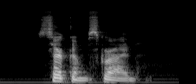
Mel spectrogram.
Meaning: 1. To draw a line around; to encircle 2. To limit narrowly; to restrict 3. To draw the smallest circle or higher-dimensional sphere that has (a polyhedron, polygon, etc.) in its interior
- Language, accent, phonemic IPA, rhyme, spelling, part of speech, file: English, US, /ˈsɝ.kəm.skɹaɪb/, -aɪb, circumscribe, verb, En-us-circumscribe.ogg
